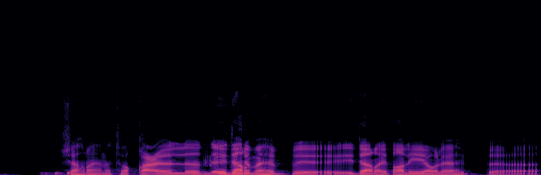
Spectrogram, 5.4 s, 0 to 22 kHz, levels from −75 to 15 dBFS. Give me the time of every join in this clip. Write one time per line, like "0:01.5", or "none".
0:02.4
